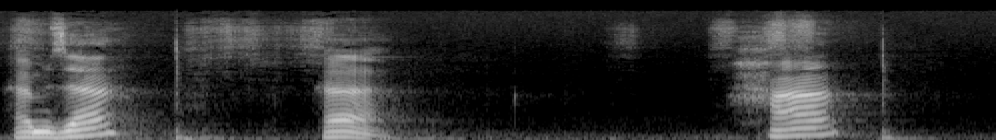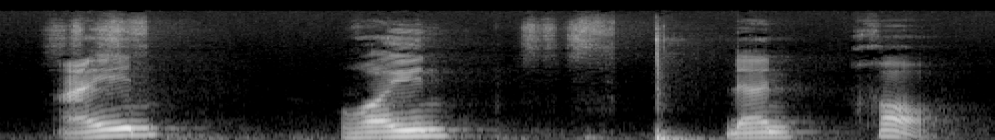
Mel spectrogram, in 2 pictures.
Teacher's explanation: Huruf-huruf ini keluar dari tenggorokan atau bahasa Arabnya adalah halqun. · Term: izhar halqi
